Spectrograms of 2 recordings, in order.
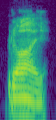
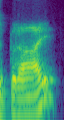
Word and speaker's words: braai: right Bri yeah Bri in the French spell it B uh b r a with I with on instead of two A's and a i b r a AI so it's Bri and that basically means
